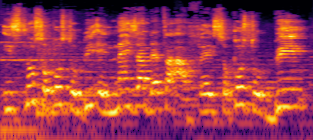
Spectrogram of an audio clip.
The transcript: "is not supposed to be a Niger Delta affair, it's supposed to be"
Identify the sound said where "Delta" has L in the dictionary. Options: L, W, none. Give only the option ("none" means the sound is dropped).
none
